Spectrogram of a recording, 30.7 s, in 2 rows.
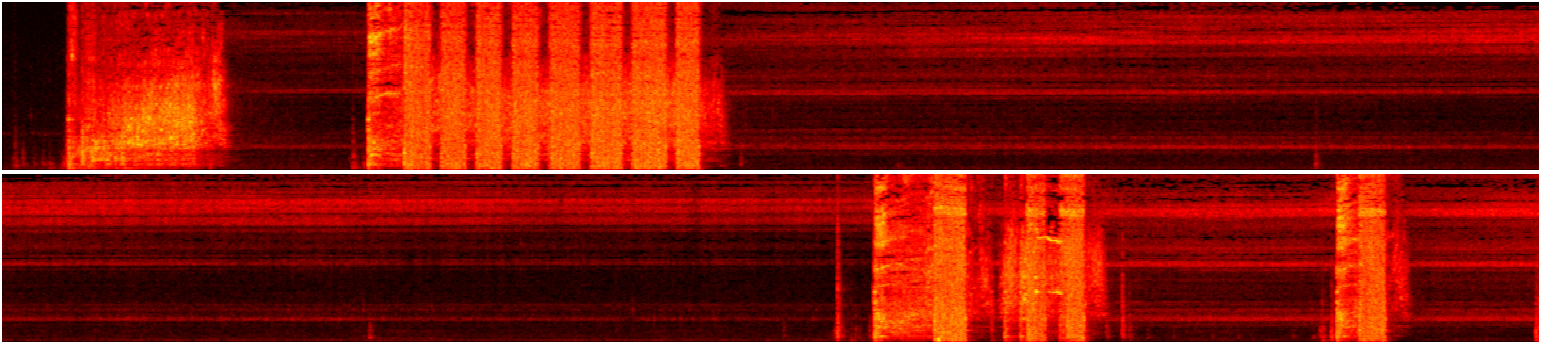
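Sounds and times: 
hydraulic hiss: 0:00.6 - 0:14.6, 0:24.1 - 0:30.7.

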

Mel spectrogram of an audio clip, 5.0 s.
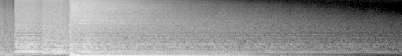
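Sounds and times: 
arpeggio jingle: 0:00.2 - 0:03.5.

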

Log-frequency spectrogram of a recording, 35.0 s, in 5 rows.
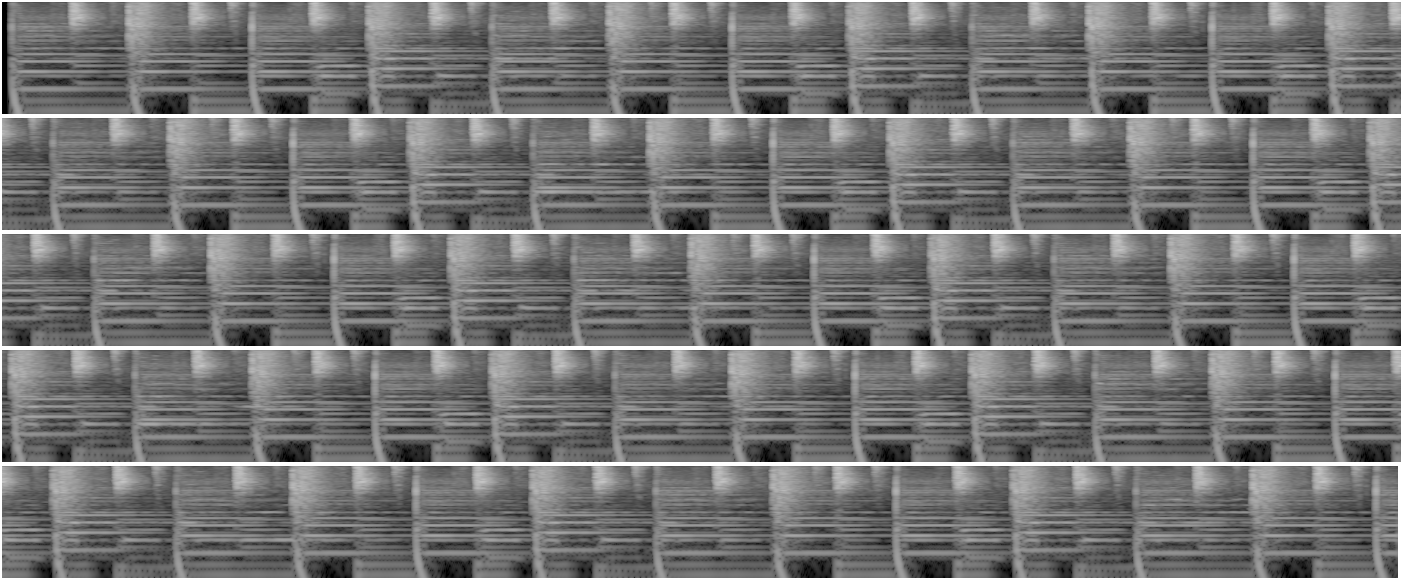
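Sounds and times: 
joyful music for celebrations and success: 0:00.0 - 0:34.9.

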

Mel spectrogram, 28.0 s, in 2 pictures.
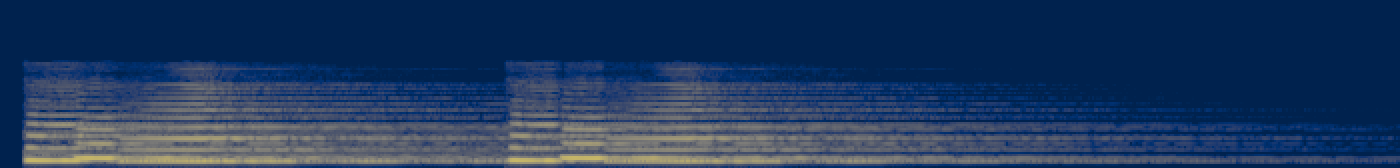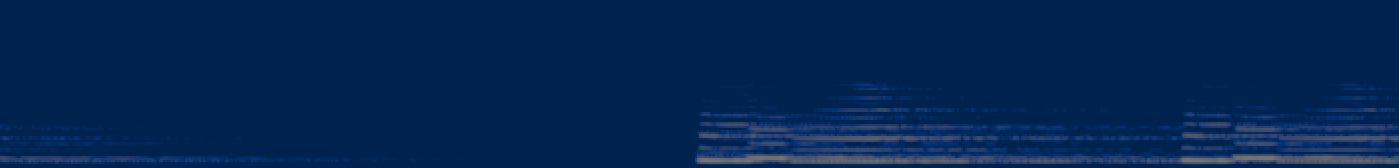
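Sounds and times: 
duduk: 0:00.2 - 0:12.9, 0:21.0 - 0:27.9.

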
